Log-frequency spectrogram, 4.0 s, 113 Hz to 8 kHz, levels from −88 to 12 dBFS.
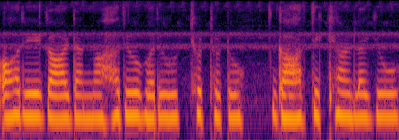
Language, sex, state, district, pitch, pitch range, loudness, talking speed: Garhwali, female, Uttarakhand, Tehri Garhwal, 230 Hz, 225-235 Hz, -17 LUFS, 135 wpm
